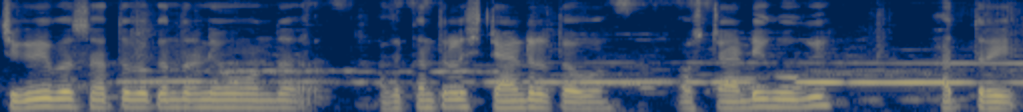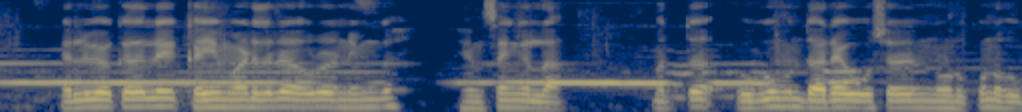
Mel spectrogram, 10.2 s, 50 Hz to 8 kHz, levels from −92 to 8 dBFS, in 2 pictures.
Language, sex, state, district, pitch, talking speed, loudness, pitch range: Kannada, male, Karnataka, Dharwad, 150 Hz, 180 wpm, -26 LUFS, 145-170 Hz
